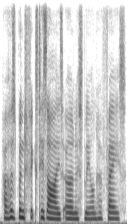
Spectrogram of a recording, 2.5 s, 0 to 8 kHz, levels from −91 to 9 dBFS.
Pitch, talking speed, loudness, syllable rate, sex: 215 Hz, 210 wpm, -19 LUFS, 5.3 syllables/s, female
